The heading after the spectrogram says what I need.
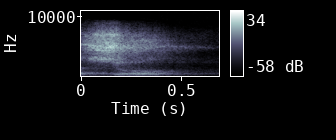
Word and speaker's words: júri: Então, a palavra júri, se nós separarmos as sílabas, fica júri. Ou seja, qual é a última sílaba? A última sílaba é ri. Qual é a penúltima sílaba? É ju. Qual é a sílaba mais forte? É o ju ou é o ri?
